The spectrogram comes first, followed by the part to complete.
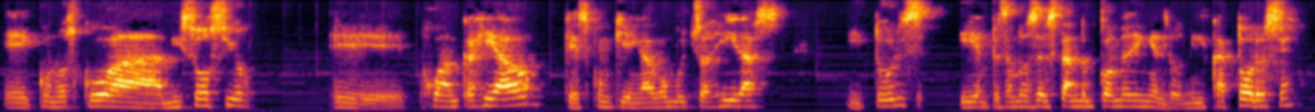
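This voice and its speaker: A man in his thirties from Costa Rica, a comedian guest telling his life story in a casual, lively interview. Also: fairly high pitch, a little slow, husky, soft background music. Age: 30s.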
